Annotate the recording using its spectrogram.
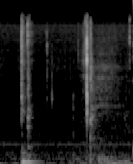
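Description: Two faint, sharp clicks of a computer key or button, about a third of a second in and again past the middle, as the lecture slides are advanced, with a faint hiss near the end.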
